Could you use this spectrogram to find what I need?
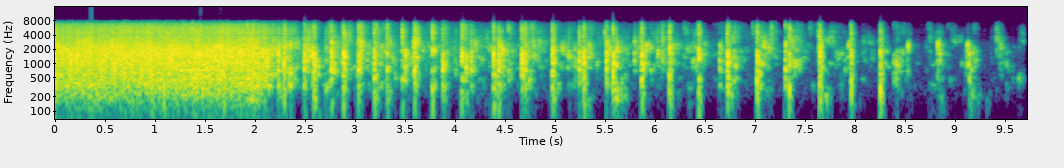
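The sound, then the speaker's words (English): An audience applauds partners from NAMI: a loud, dense burst of applause for about two seconds, then thinning out into a steady run of individual claps that keep a brisk, fairly even rhythm until the end. “Let's give our partners at NAMI a hand today.”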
